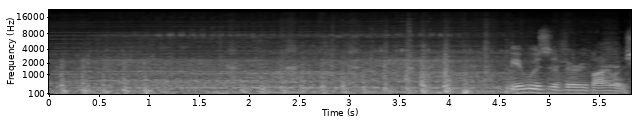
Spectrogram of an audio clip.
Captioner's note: heavy breathing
